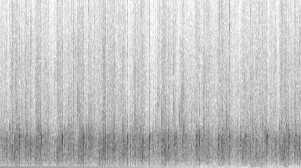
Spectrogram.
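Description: A crowd applauding, dense clapping throughout, with a low held tone fading away over the first three seconds.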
